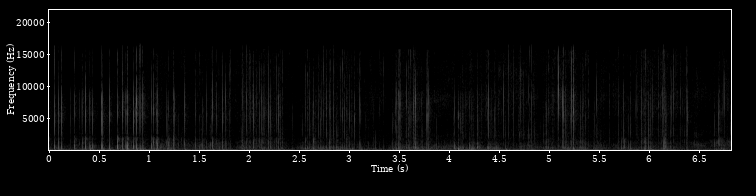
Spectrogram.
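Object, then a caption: Gemstone hot stone pillow with stone tiles and leather edge. Long nails scratch across the stone tiles of a gemstone hot stone pillow and run along its leather edge, making a steady stream of quick, dry scratching and rasping strokes. A constant low hum sits underneath the bright scratches throughout.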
